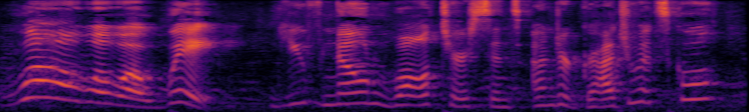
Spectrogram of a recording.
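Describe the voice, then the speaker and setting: A woman playing a high-voiced, questioning young heroine. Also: sing-song, measured pace, full character voice. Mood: confused, disbelieving. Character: questioning young woman adventurer, wary and bewildered. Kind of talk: dramatized audiobook dialogue. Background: soft background music.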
